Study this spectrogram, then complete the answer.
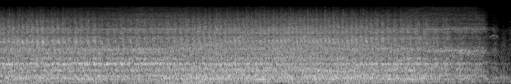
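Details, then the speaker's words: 1962 Dodge D300 work truck, old six, off the road about 34 years, first start fed through the carb bowl with choke: fast, even clatter, no lifter tick, knocks or misses; fired right up, super quiet and healthy. "that thing fired right up man I am impressed that is a runner barely had to get it going the engine does look good but looks can definitely be deceiving that was super quiet sounded super healthy"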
